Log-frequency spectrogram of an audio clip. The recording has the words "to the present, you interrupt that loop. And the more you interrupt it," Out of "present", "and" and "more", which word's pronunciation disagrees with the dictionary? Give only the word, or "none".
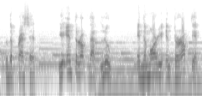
present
